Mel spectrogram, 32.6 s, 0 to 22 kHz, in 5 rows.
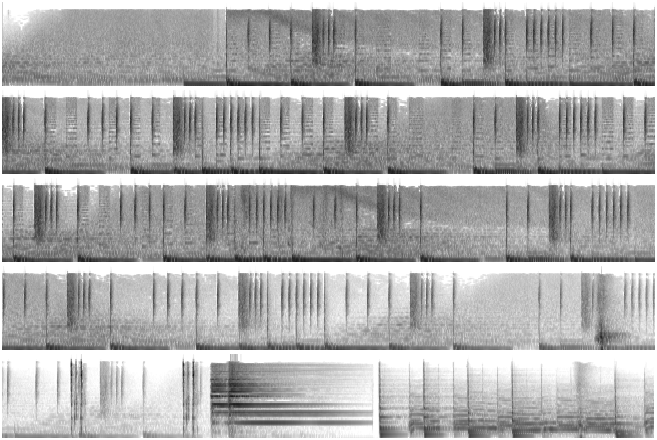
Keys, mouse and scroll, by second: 8.5 ctrl+Num_Lock, 9.6 ctrl+n, 11.5-12.4 scroll down 1, 12.4 click, 13.7 Left, 13.7 click, 22.1 click, 24.8 click, 27.3 click, 27.5 space.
